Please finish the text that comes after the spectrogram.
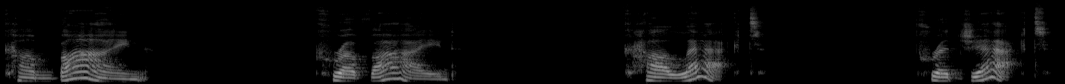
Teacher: in unstressed syllables often the O turns to an AA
